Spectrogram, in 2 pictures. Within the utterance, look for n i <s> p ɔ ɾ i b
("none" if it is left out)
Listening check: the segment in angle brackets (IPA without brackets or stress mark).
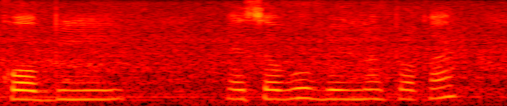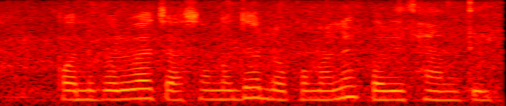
none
